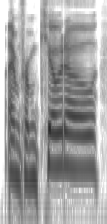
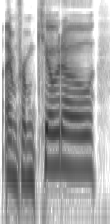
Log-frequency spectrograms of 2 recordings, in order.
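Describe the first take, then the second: No difference in how they are said.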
